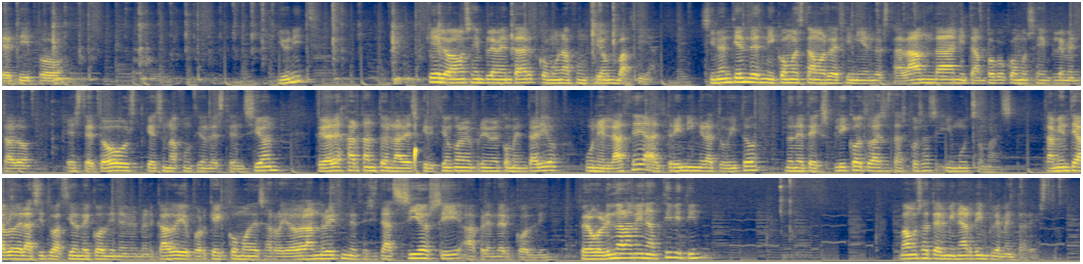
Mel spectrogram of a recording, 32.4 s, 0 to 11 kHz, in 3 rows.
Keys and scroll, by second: 3.2 Escape, 5.8 ctrl+alt+l, 6.0 ctrl+alt+o, 11.0 ctrl+b, 12.9 ctrl+alt+Left.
